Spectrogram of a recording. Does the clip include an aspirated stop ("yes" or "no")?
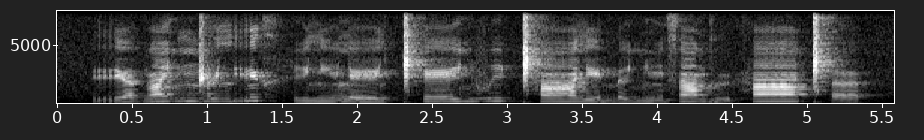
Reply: yes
